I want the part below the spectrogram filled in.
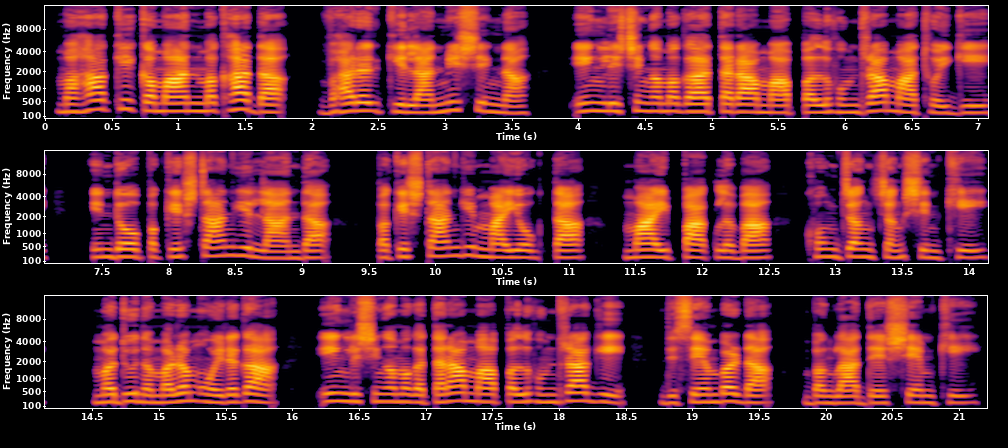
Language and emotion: Manipuri, neutral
